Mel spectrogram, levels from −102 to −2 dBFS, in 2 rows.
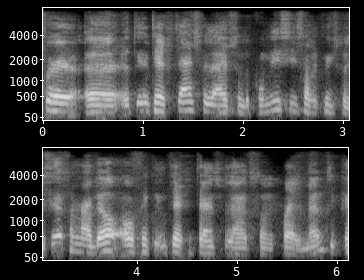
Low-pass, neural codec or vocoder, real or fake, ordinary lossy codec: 7.2 kHz; codec, 44.1 kHz, 2.6 kbps, DAC; fake; none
